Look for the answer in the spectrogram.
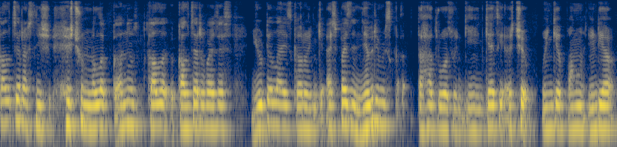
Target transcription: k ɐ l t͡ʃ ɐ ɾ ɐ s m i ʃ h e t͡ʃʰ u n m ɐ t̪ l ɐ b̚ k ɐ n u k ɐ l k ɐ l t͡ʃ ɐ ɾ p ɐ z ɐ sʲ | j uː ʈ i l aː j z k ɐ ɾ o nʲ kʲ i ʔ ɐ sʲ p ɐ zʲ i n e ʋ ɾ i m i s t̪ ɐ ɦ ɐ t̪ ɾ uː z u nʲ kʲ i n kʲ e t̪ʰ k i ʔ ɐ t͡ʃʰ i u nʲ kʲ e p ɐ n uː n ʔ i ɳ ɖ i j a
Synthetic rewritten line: k ɐ l t͡ʃ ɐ ɾ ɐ s n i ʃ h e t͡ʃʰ u n m ɐ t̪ l ɐ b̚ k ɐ n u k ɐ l k ɐ l t͡ʃ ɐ ɾ p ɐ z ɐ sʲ | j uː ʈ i l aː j z k ɐ ɾ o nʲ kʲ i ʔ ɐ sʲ p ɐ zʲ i n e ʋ ɾ i m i s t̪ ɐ ɦ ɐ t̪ ɾ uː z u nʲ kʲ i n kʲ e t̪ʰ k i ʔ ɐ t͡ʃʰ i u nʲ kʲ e p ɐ n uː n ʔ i ɳ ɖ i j a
